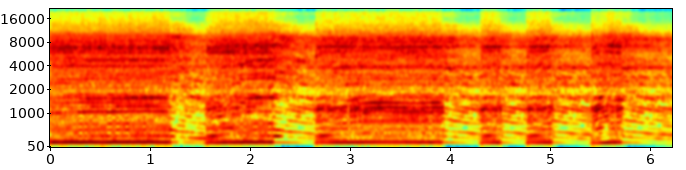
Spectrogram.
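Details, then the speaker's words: Homelite Super XL chainsaw test run after fixing a loose cylinder nut (cylinder gasket issue) and filing and gapping the points. Crisp high two-stroke scream bogs slightly into each cut and recovers cleanly; runs strong and healthy, still being retuned from slightly lean. "that went well okay it's gotta be close we're retuning a saw after you've had a you know event like the cylinder coming loose to where it's probably been slowly gotten out of tune over time"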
